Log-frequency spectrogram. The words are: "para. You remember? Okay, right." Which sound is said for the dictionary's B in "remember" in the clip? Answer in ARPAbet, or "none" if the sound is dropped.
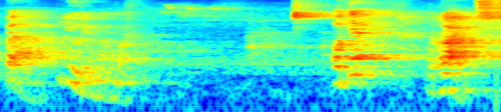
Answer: none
